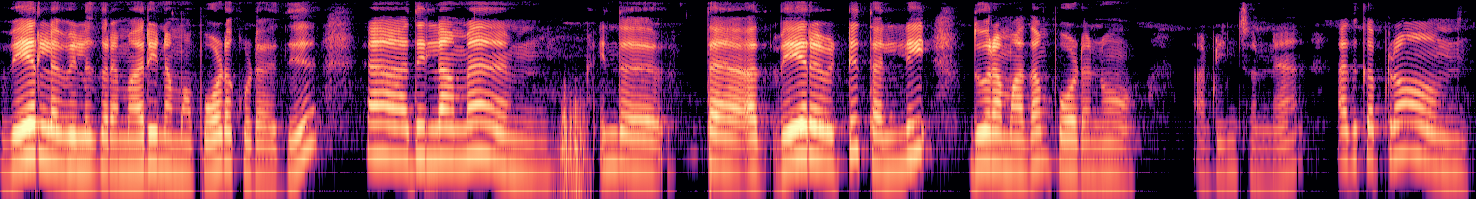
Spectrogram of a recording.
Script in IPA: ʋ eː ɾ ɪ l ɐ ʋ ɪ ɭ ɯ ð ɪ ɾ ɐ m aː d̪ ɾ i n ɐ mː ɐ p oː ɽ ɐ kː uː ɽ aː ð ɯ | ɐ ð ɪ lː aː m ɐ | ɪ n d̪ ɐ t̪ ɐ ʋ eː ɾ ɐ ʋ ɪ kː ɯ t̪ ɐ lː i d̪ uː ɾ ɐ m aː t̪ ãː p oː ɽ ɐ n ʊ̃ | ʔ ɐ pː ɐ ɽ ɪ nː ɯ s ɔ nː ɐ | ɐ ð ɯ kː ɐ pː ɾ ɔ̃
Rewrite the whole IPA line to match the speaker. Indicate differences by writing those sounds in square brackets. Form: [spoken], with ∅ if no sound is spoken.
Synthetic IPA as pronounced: ʋ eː ɾ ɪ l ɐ ʋ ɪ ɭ ɯ [ɣ] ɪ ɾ ɐ m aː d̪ ɾ i n ɐ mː ɐ p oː ɽ ɐ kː uː ɽ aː ð ɯ | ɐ ð ɪ lː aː m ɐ | ɪ n d̪ ɐ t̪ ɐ ʋ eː ɾ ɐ ʋ ɪ [ʈː] ɯ t̪ ɐ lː i d̪ uː ɾ ɐ m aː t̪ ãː p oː ɽ ɐ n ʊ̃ | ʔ ɐ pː ɐ ɽ ɪ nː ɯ s ɔ nː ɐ | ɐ ð ɯ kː ɐ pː ɾ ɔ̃

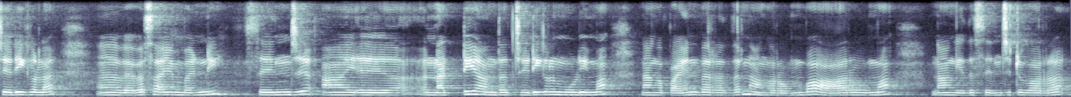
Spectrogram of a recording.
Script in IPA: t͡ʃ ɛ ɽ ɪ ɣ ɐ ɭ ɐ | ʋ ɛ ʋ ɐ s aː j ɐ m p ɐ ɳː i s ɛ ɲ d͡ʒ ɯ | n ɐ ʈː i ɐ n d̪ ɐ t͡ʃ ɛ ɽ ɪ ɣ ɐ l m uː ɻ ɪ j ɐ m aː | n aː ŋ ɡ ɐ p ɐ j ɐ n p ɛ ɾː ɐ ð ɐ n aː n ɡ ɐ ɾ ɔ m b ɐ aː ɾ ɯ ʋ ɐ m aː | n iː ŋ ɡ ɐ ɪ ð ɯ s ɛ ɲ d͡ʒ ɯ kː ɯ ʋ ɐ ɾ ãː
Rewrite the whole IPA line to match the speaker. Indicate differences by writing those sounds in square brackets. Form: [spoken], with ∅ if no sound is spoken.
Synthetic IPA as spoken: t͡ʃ ɛ ɽ ɪ ɣ ɐ ɭ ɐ | ʋ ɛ ʋ ɐ s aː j ɐ m p ɐ ɳː i s ɛ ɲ d͡ʒ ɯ | n ɐ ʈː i ɐ n d̪ ɐ t͡ʃ ɛ ɽ ɪ ɣ ɐ [ɭ] m uː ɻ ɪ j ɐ m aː | n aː ŋ ɡ ɐ p ɐ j ɐ n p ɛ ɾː ɐ ð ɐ n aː [ŋ] ɡ ɐ ɾ ɔ m b ɐ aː ɾ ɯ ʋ ɐ m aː | n [aː] ŋ ɡ ɐ ɪ ð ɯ s ɛ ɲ d͡ʒ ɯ [ʈː] ɯ ʋ ɐ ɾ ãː

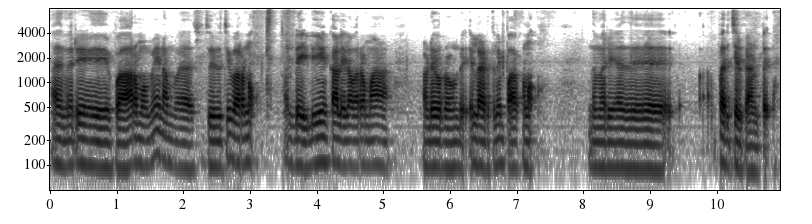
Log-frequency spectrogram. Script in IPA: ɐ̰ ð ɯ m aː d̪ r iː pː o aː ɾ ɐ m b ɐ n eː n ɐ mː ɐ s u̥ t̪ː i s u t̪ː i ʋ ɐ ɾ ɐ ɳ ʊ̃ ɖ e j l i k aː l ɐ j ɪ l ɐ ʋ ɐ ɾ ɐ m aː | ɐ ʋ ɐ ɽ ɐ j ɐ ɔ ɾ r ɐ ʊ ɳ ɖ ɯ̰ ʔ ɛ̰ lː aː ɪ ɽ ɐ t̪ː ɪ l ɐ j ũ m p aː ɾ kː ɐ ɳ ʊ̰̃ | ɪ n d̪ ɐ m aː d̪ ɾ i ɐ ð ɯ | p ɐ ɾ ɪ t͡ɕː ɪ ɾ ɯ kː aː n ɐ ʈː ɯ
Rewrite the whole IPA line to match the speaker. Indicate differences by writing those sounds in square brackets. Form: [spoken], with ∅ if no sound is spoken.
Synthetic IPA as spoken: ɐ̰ ð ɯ m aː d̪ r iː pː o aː ɾ ɐ m b ɐ [m] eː n ɐ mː ɐ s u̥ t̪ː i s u t̪ː i ʋ ɐ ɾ ɐ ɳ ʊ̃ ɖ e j l i k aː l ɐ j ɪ l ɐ ʋ ɐ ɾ ɐ m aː | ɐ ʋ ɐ ɽ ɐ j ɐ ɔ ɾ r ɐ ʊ ɳ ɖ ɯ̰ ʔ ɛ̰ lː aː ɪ ɽ ɐ t̪ː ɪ l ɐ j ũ m p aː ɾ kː ɐ ɳ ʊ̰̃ | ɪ n d̪ ɐ m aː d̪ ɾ i ɐ ð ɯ | p ɐ ɾ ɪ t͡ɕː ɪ ɾ ɯ kː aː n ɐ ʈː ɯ

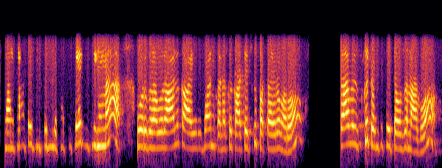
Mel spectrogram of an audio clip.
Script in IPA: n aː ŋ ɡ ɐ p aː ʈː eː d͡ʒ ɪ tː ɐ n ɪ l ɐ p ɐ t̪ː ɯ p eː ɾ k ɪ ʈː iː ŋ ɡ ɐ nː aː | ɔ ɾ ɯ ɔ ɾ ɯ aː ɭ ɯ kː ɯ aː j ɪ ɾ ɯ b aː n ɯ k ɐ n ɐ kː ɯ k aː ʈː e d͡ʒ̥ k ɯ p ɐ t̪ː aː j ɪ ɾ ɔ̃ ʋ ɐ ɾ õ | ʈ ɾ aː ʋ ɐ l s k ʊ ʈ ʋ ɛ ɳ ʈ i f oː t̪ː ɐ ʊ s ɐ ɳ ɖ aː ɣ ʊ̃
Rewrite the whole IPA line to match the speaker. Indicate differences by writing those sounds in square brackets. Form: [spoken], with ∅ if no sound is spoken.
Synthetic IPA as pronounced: n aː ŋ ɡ ɐ [k] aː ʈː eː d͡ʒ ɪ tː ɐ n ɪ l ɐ p ɐ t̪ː ɯ p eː ɾ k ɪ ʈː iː ŋ ɡ ɐ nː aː | ɔ ɾ ɯ ɔ ɾ ɯ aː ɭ ɯ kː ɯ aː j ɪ ɾ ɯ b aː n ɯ k ɐ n ɐ kː ɯ k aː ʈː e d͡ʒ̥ k ɯ p ɐ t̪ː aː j ɪ ɾ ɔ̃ ʋ ɐ ɾ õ | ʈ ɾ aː ʋ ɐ l s k [ɯ] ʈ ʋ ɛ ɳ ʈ i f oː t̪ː ɐ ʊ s ɐ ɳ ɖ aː ɣ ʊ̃

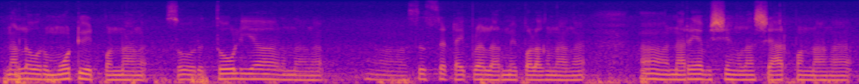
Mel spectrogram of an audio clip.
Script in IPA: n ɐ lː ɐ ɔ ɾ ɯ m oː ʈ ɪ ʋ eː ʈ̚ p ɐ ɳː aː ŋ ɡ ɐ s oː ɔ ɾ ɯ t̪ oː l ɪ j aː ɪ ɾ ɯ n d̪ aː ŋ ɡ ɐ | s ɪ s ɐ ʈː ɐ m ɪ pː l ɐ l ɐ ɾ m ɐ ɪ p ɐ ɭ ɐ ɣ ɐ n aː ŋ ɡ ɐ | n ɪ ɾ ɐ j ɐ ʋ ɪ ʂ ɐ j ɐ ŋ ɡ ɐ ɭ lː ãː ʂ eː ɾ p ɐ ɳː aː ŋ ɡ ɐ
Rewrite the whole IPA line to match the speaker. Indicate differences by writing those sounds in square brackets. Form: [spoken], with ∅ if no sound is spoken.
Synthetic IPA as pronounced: n ɐ lː ɐ ɔ ɾ ɯ m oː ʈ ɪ ʋ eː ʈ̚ p ɐ ɳː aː ŋ ɡ ɐ s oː ɔ ɾ ɯ t̪ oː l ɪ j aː ɪ ɾ ɯ n d̪ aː ŋ ɡ ɐ | s ɪ s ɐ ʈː ɐ [∅] ɪ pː l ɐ l ɐ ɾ m ɐ ɪ p ɐ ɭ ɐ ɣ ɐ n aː ŋ ɡ ɐ | n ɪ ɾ ɐ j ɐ ʋ ɪ ʂ ɐ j ɐ ŋ ɡ ɐ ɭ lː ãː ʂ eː ɾ p ɐ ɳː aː ŋ ɡ ɐ

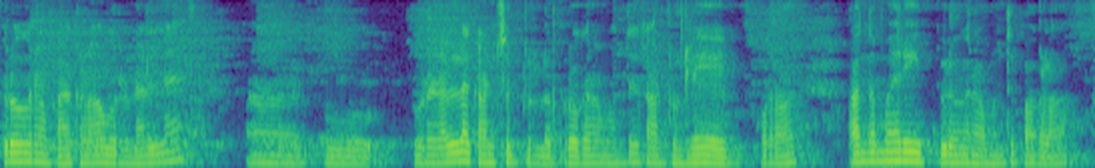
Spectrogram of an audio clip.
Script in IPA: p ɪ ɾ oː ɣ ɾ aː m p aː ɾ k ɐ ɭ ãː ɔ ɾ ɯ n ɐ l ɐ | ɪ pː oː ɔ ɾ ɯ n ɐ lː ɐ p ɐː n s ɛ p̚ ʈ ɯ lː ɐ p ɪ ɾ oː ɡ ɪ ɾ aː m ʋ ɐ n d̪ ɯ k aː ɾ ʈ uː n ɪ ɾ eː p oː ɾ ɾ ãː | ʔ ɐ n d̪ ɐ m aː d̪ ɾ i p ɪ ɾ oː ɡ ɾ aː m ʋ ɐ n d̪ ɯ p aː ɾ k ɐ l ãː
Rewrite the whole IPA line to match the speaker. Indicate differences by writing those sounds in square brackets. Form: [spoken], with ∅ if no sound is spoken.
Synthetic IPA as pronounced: p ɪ ɾ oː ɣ ɾ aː m p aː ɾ k ɐ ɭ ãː ɔ ɾ ɯ n ɐ [lː] ɐ | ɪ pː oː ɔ ɾ ɯ n ɐ lː ɐ [k] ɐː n s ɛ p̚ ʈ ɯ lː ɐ p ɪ ɾ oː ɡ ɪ ɾ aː m ʋ ɐ n d̪ ɯ k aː ɾ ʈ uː n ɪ [l] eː p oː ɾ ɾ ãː | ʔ ɐ n d̪ ɐ m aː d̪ ɾ i p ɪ ɾ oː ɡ ɾ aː m ʋ ɐ n d̪ ɯ p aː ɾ k ɐ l ãː

